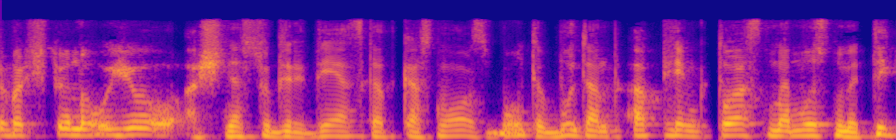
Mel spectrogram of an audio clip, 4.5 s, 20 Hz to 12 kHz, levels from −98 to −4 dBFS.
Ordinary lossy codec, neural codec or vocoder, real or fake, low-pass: MP3, 64 kbps; codec, 16 kHz, 1 kbps, X-Codec, HuBERT features, trained on general audio; fake; 7.2 kHz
